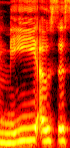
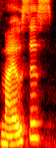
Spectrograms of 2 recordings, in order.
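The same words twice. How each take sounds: First: The E sound at the start is emphasized. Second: The start is said without an emphasized E. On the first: "I always say meiosis in class and emphasize the E" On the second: "The correct pronunciation is meiosis"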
